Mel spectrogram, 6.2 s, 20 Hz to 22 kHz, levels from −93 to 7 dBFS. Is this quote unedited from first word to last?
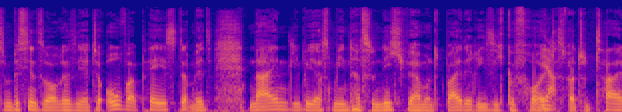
yes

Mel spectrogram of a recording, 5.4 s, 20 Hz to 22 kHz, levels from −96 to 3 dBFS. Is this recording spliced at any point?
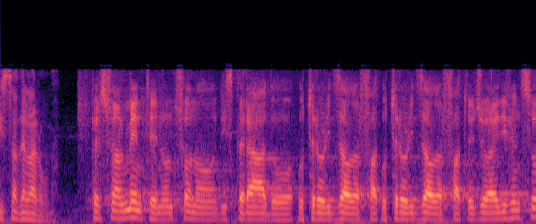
yes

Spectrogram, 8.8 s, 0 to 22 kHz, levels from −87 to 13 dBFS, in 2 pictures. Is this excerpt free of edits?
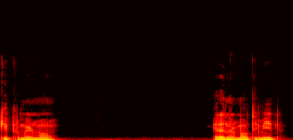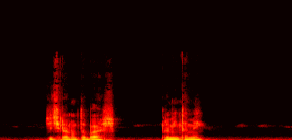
yes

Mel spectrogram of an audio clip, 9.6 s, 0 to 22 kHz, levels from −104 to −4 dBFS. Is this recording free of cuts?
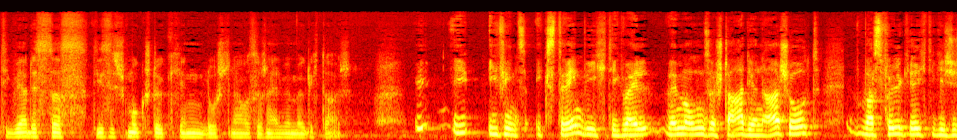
no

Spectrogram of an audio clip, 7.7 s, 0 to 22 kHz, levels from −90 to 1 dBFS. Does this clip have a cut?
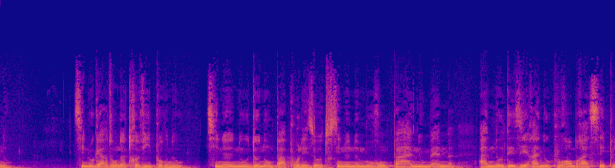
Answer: yes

